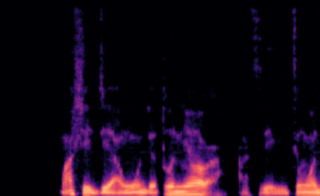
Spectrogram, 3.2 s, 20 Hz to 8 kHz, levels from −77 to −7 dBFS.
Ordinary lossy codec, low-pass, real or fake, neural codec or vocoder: none; none; fake; codec, 16 kHz, 16 kbps, FunCodec, trained on LibriTTS, 50 frames a second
